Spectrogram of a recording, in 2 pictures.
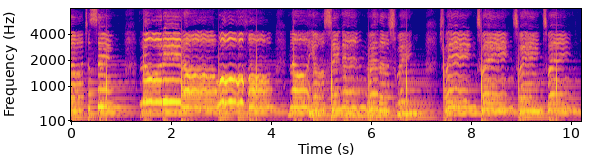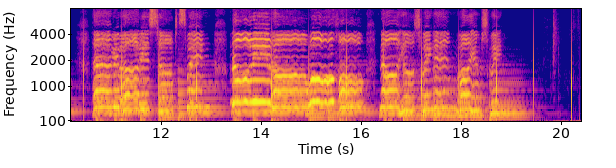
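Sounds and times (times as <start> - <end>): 
soprano singing: 0.0 - 19.5.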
